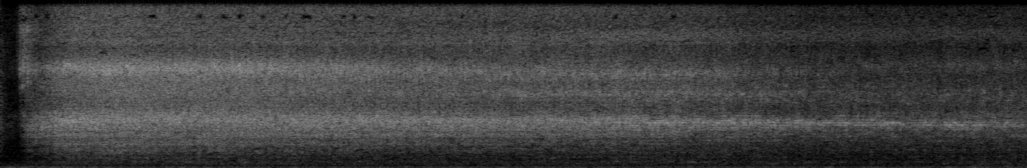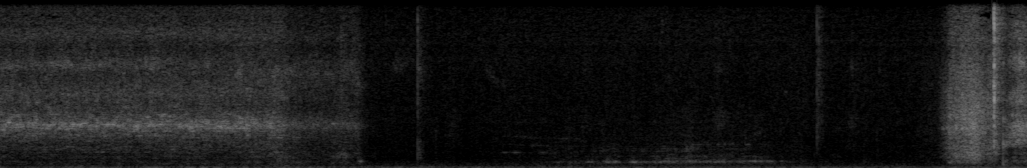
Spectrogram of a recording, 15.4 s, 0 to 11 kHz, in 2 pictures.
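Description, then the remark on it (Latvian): A vape coil sizzles and hisses steadily for about ten seconds during a long inhale at maximum power of 80 watts, loud, then cuts off abruptly, leaving a quiet low hum with a brief rustle at the end. “desmit sekundes tas te nostrādāja. Uz beigām atslēdz man nos, bet arī palīdzās tās ritīti karsts.”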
